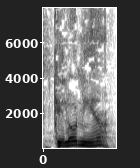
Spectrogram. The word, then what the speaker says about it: Chelonia: Os llamáis Kelonia, se escribe Chelonia, por si algún ponedor que lo está escuchando quiere investigar todo esto.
